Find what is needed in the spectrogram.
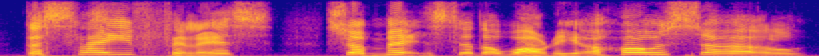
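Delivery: high, loud furious shout. Acted. Enraged woman submitting to the warrior, shouting high. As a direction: spit it out in rage. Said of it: "she shouted".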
